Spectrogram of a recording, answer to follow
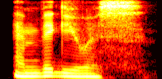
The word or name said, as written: ambiguous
